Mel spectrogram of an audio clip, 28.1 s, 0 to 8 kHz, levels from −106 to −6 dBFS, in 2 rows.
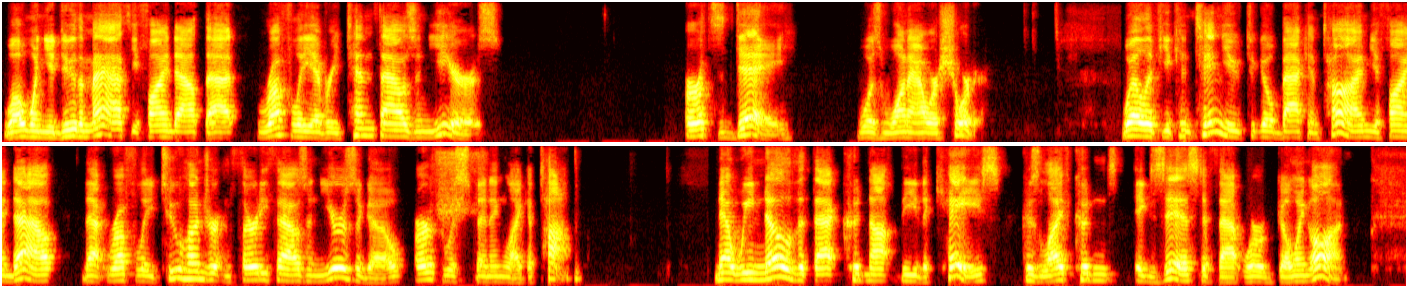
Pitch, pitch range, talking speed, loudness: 135 Hz, 120-185 Hz, 130 wpm, -18 LUFS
